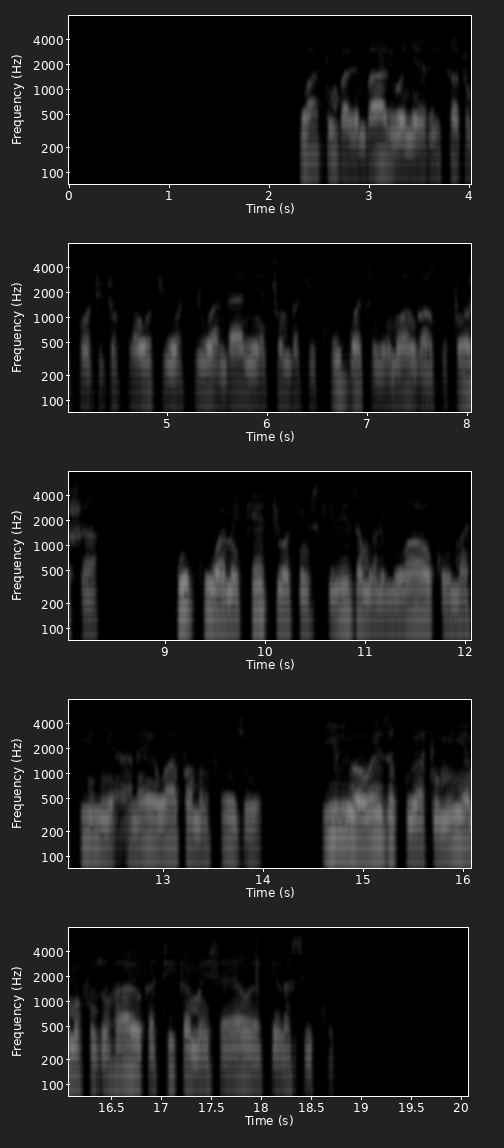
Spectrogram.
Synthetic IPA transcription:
watumbalimbaliwɛɲɛɾikatɔfautitɔfautiwakiwandanijat͡ʃumbakikʰuɓwat͡ʃɛɲɛmwaŋɡawakutɔʃa | hukuwamɛkɛtiwakim̩si̥kilizamwalimuwaɔkwaumakinianajɛwapamafunzɔ | iliwawɛzɛkujatumiamafunzɔɦajɔkatikamaiʃajaɔjakilasiku

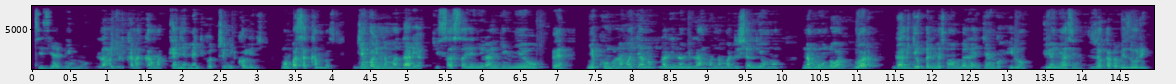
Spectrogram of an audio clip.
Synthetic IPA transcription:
tasisijaɛlimuinalɔʄulikanakamakɛɲamɛntikɔltɾɛnikɔlɛnd͡ʒ | mɔmbasakambas | ʄɛŋɡɔlinamaðaɾijakisasajɛɲɛɾaŋɡimɛupɛ | mɛkundunamaʄanɔnalinamilaŋɡɔnamaɗiɾiʃajaliɔmɔ | namuundɔwaɗwaɾaŋɡaliʄɛupɛlimɛsimamambɛlɛjaʄɛŋɡɔhilɔʄujaɲasizilizɔkatwavizuɾi

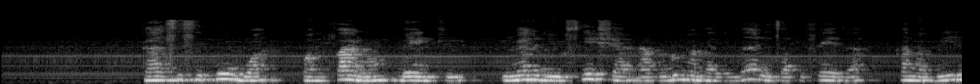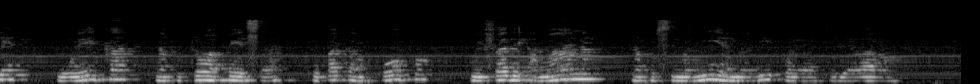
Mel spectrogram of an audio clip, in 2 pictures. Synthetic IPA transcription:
taːs̬isikuɓwakwaɱ̩fanɔɓɛŋkiː | najɔʄihusiʃanaɦuɗumambalimbalizakifɛða | kamavilɛ | kuwɛkanakutɔapɛsakupatam̩kɔpɔ | kuhifaðiʔamana | nakusimamiamalipɔjawatɛʄawaɔ

